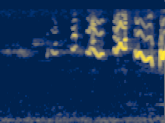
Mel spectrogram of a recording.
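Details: Young blue-black grosbeak of the Brazilian Northeast singing for warm-up and training: soft opening notes build into loud, quick whistled warbles sliding up and down, over faint low background hum.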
